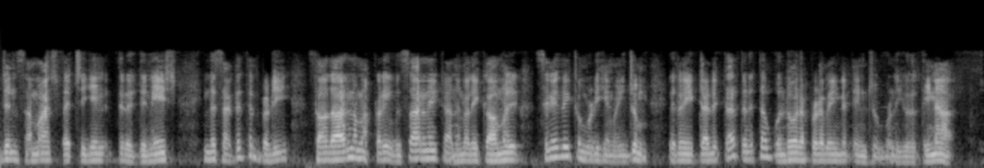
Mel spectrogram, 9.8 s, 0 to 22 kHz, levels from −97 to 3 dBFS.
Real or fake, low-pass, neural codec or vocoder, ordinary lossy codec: fake; 7.2 kHz; codec, 24 kHz, 0.9 kbps, WavTokenizer, medium music audio release; none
